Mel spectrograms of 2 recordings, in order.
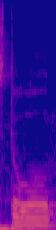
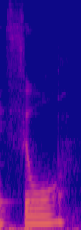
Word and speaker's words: Thule: I read it as Thule, but, you know, as in Yule.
